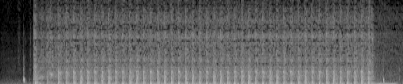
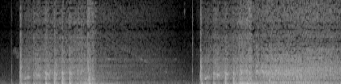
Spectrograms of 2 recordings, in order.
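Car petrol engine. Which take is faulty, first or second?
first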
